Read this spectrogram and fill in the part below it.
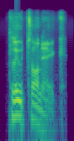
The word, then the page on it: plutonic: British English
